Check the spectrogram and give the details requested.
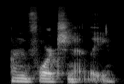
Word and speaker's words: unfortunately: stop t there and a li um not three e's so unfortunately um chin or chun this is either or an sound unstressed so this word i would suggest practicing with that the four syllable first for fortune fortunately unfortunately um yeah that's a tough one uh thanks for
